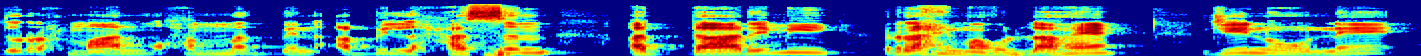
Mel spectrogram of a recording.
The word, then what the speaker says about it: الدارمی: ہے دارمی کی طرف۔ تو اصل لفظ اور تلفظ جو ہے وہ ہے الدارمی، دال کے اوپر زبر، پھر الف، پھر را کے نیچے زیر اور میم کے نیچے زیر، الدارمی۔ اللہ رب العزت کی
